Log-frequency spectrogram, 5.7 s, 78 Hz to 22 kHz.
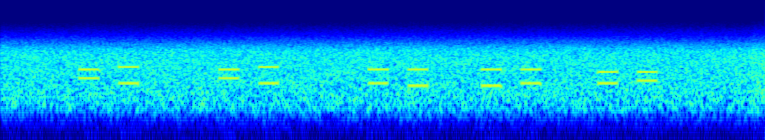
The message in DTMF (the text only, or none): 06 06 52 25 47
